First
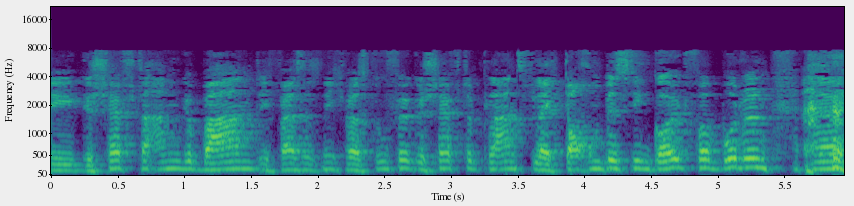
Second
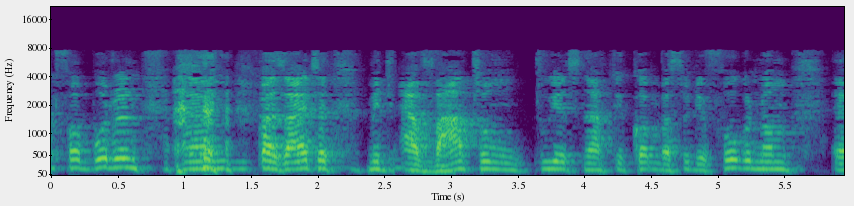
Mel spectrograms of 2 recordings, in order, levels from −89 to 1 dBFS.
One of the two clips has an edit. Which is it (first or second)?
second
